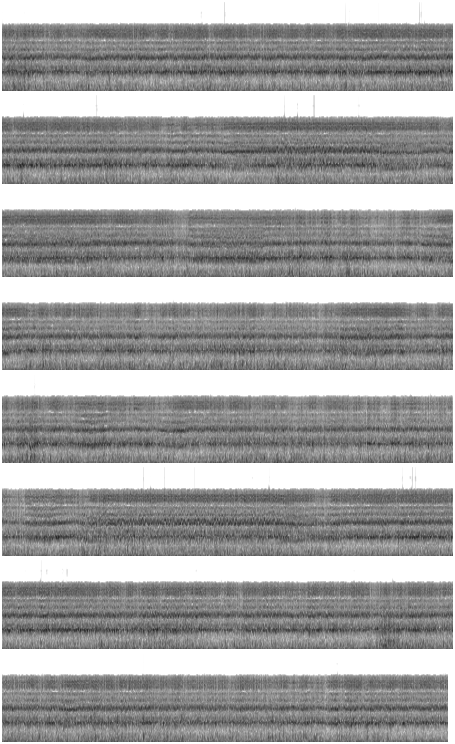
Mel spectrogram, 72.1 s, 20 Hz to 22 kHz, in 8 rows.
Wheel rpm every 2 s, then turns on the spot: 230, 230, 230, 230, 230, 240, 220, 200, 200, 210, 230, 220, 230, 230, 230, 230, 230, 220, 230, 230, 230, 230, 230, 210, 190, 200, 230, 230, 230, 230, 230, 230, 230, 230, 230, 230.
none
